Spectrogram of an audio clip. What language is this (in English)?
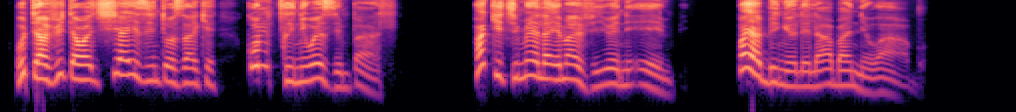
North Ndebele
